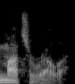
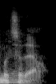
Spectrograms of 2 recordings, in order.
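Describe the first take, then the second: First: The word ends with its full final vowel. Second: The word ends without its final vowel. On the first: The speaker calls it wrong. "you can't say mozzarella" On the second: The speaker calls it right. "It's mozzarella. Like it's always been that"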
